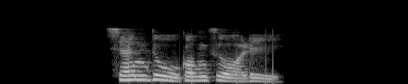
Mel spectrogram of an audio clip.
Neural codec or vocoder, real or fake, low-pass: none; real; 5.4 kHz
